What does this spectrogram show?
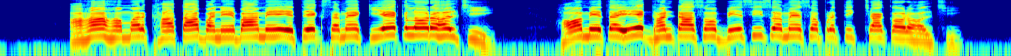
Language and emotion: Maithili, angry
